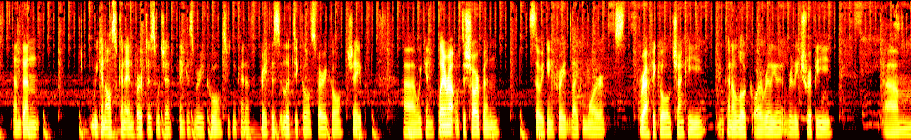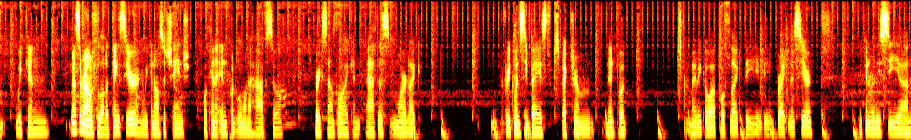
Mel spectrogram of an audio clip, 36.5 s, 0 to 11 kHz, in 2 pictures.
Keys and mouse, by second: 0.0 ctrl+p, 0.9-19.4 drag, 19.7 middle click, 20.6-21.0 drag, 21.5 middle click, 21.8 drag, 22.6-26.5 drag, 26.1 1, 27.8 click, 28.9 click, 29.6-30.8 middle drag, 31.0 click, 32.0 click, 34.3 middle click, 34.7-35.3 drag.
